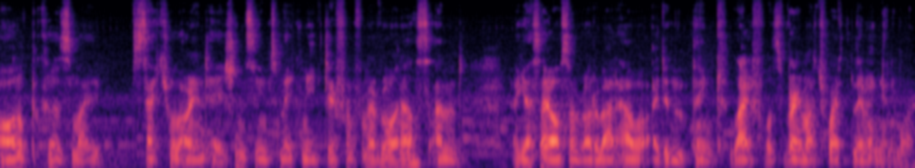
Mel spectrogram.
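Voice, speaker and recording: A man's fairly low, fairly quick voice with fairly even intonation, over background music. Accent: Irish. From Ireland. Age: young. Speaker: vlogger. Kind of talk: personal story vlog.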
